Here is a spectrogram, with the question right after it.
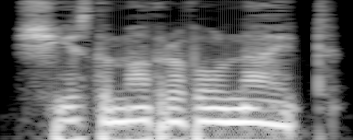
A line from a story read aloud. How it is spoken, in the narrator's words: murmured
